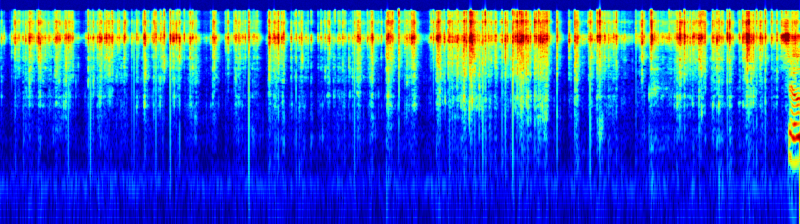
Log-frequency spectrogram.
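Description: Clear plastic bag crinkling and rustling in irregular crackles as hands open it and work paper blending stumps out.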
